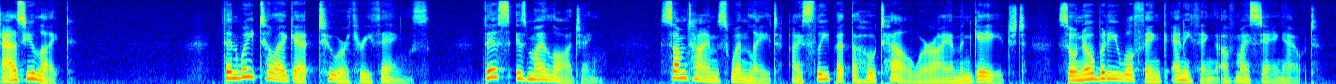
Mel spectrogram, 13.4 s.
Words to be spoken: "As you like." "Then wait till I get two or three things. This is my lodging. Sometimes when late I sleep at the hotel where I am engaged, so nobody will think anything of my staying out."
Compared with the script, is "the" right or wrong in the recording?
right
